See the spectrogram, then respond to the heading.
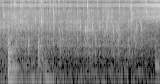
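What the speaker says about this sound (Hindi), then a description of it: "अब मैं इसमें ये भिंडी फ्राई करूँगी।" Okra, also called lady fingers or bhindi, fries in hot cooking oil with a steady, dense sizzle and crackle that carries on without a break and stays fairly loud and close throughout.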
